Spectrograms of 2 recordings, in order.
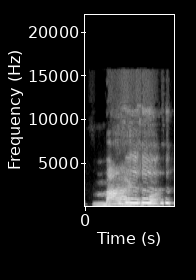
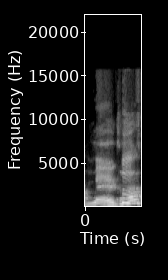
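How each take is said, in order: First: The first vowel is an open 'ah' sound. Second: The first vowel is an 'eh' sound. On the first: The speaker calls it wrong. "sinon je vais prononcer magre" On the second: The speaker calls it right. "de bien mettre la lettre I"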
